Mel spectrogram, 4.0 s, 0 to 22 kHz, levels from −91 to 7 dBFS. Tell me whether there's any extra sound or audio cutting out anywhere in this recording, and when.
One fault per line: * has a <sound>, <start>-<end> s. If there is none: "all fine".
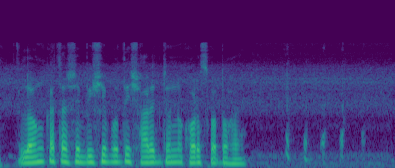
* has a laugh, 2.6-3.9 s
